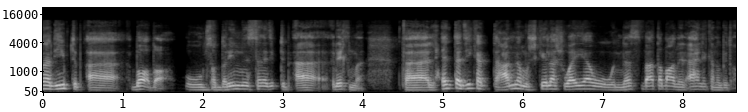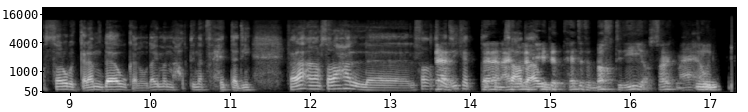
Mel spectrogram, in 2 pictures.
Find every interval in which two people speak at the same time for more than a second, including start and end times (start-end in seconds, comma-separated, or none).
13.6-15.1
